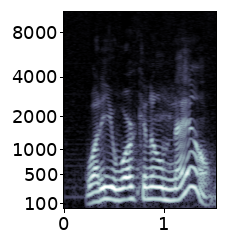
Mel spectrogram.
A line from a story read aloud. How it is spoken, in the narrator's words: they said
